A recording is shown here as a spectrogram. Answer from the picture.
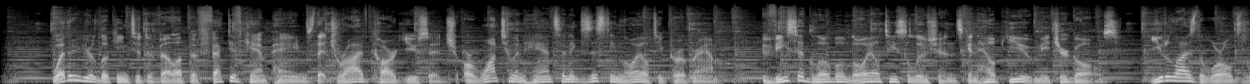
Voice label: Corporate Narration Credit Card; Visa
